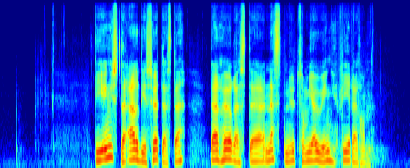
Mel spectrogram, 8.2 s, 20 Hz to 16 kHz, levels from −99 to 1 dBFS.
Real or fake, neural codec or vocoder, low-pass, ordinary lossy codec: fake; codec, 44.1 kHz, 7.8 kbps, Pupu-Codec; 14.4 kHz; none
